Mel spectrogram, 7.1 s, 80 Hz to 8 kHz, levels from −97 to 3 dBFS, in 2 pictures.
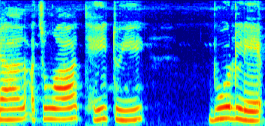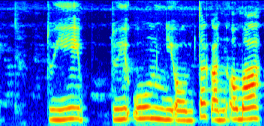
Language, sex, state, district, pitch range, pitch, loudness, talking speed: Mizo, female, Mizoram, Aizawl, 230-255 Hz, 245 Hz, -17 LUFS, 120 wpm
